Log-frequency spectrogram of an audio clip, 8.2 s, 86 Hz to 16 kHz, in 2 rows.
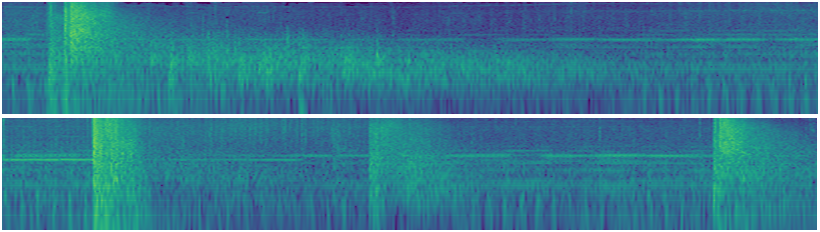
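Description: Igla shoulder-launched missile launcher firing in Battlefield 4, a few sharp booming launches spaced several seconds apart with rumbling tails over a steady droning background, loud and close.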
